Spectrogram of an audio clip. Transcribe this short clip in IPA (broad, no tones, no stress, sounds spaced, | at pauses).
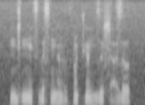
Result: ŋ ɡ ḛ ŋ ẽ s ð ə s ŋ ɡ ã r θ ɔ̃ t͡ʃ œ̃ n z ɯ ɬ a̰ z ɤ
